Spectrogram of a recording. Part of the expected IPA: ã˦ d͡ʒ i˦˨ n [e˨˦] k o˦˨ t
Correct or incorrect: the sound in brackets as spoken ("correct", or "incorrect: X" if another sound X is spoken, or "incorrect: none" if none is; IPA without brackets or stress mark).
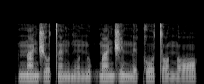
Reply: correct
